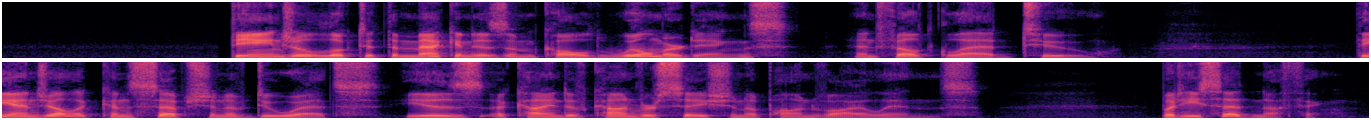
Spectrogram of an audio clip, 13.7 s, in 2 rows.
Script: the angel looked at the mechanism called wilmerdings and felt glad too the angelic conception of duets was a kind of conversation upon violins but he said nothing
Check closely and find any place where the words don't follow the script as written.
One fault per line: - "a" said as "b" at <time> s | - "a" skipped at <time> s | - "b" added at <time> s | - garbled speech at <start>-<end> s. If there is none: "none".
- "was" said as "is" at 8.8 s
